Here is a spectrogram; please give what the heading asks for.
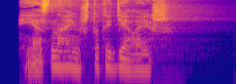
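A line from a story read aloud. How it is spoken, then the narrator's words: Whispered. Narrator (Russian): прошептала Вуаль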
